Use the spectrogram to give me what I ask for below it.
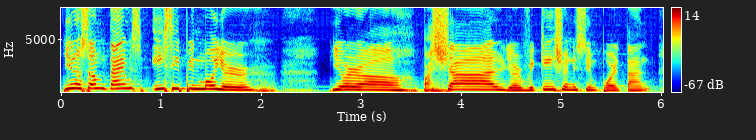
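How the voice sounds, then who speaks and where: A middle-aged woman pastor with a Filipino accent, preaching a sermon and telling lively personal stories. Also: sits high, a little slow. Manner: animated storytelling, acts out quoted voices.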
